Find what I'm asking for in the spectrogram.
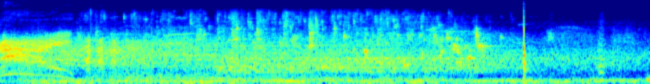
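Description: Antifreeze gushes steadily out of a Detroit Diesel engine, a continuous close splashing pour with a few sharp drips, while people talk over it.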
